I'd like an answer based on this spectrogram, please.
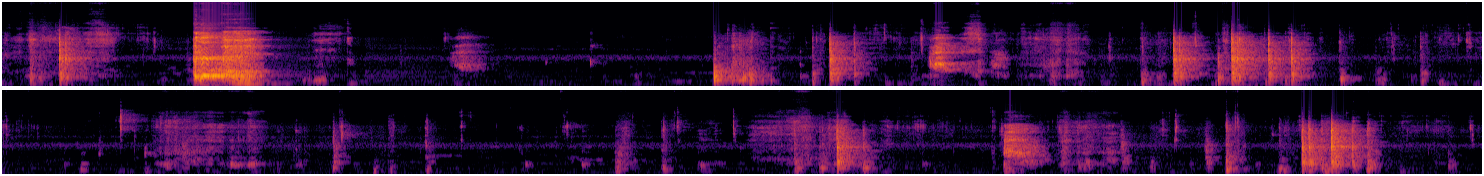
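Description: A man eating rice with his fingers from a steel plate: chewing, mouth noises and fingers scraping rice across the plate, in short bursts every few seconds. One loud throat-clearing about two seconds in.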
